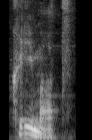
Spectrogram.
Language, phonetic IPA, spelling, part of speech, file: Polish, [ˈklʲĩmat], klimat, noun, Pl-klimat.ogg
